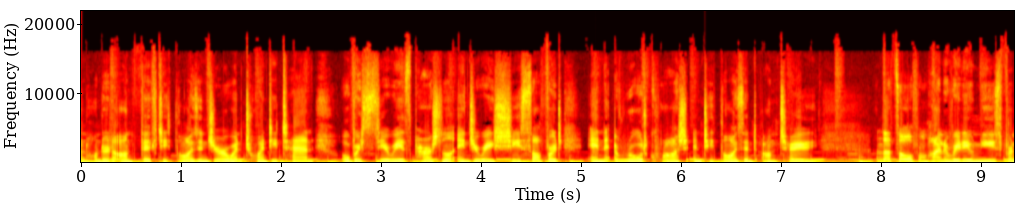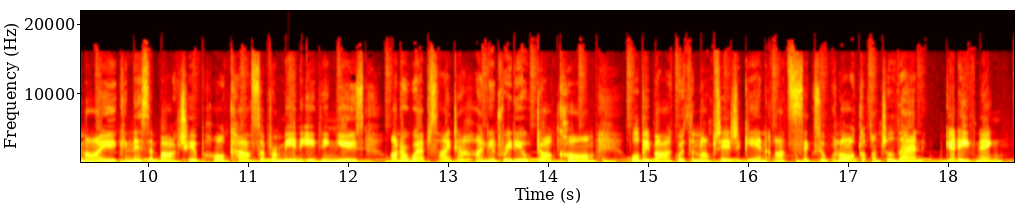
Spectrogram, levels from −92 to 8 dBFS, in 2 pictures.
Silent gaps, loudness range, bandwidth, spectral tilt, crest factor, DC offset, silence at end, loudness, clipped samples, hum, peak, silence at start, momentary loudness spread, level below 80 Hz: none; 2 LU; 18 kHz; -4 dB/octave; 14 dB; under 0.1%; 0 s; -13 LUFS; under 0.1%; none; 0 dBFS; 0 s; 5 LU; -26 dBFS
